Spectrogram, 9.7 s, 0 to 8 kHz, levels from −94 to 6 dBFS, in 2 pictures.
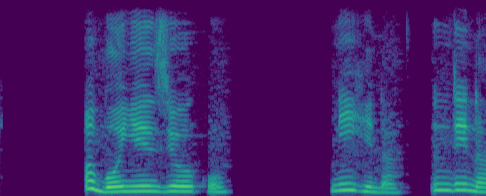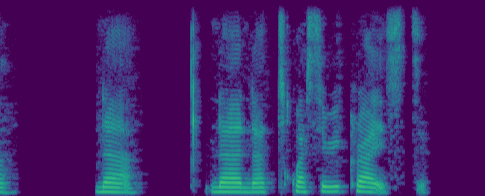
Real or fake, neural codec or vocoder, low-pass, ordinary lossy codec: real; none; none; none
